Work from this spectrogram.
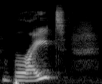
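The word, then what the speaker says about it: Breit: Ben Bright, I think that's how you say it, B-R-E-I-T.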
